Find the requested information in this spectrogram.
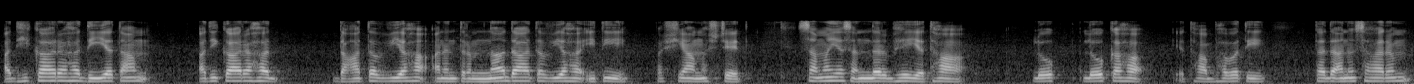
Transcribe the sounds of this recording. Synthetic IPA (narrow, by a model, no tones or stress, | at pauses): ɐd̪ʱikaːɾɐɦɐd̪iːjɐt̪aːm | ɐd̪ʱikaːɾɐɦɐ | d̪aːt̪ɐʋjɐɦɐ̰ʔɐ̰nɐnt̪ɐɾɐmnɐd̪aːt̪ɐʋjɐɦɐʔit̪i | pɐʃjaːmɐʃt͡ʃeːt̪ | sɐmɐjɐsɐnd̪ɐɾbʱeːjɐt̪ʰaː | loː | loːkɐɦɐ̆ | jɐ̰t̪ʰaːbʱɐʋɐt̪i | t̪ɐd̪ɐnusaːɾɐm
